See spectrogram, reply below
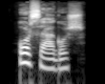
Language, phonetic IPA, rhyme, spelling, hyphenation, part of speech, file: Hungarian, [ˈorsaːɡoʃ], -oʃ, országos, or‧szá‧gos, adjective, Hu-országos.ogg
- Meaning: national, public, countrywide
